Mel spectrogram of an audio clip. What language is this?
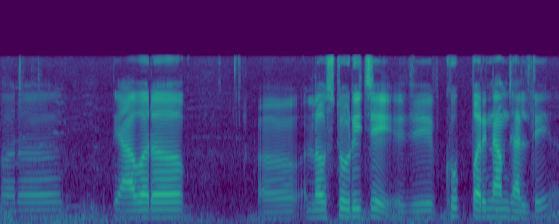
Marathi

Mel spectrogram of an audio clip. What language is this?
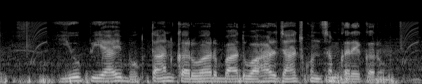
Magahi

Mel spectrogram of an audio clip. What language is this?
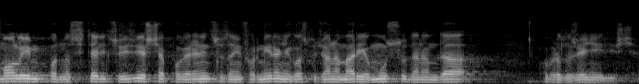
Croatian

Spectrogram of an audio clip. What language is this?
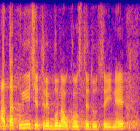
Polish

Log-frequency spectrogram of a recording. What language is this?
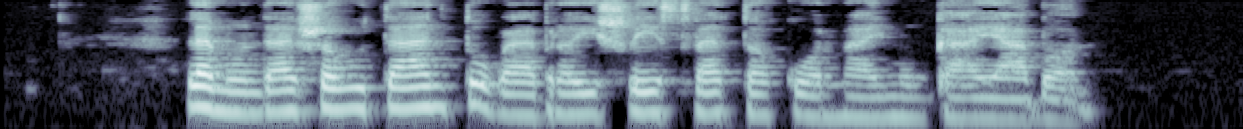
Hungarian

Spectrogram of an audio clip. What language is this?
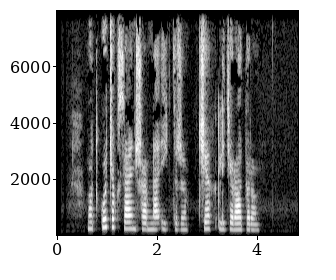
Mari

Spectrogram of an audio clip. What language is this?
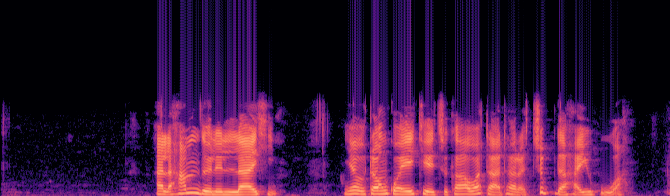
Hausa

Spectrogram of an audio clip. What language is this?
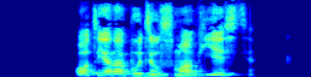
Belarusian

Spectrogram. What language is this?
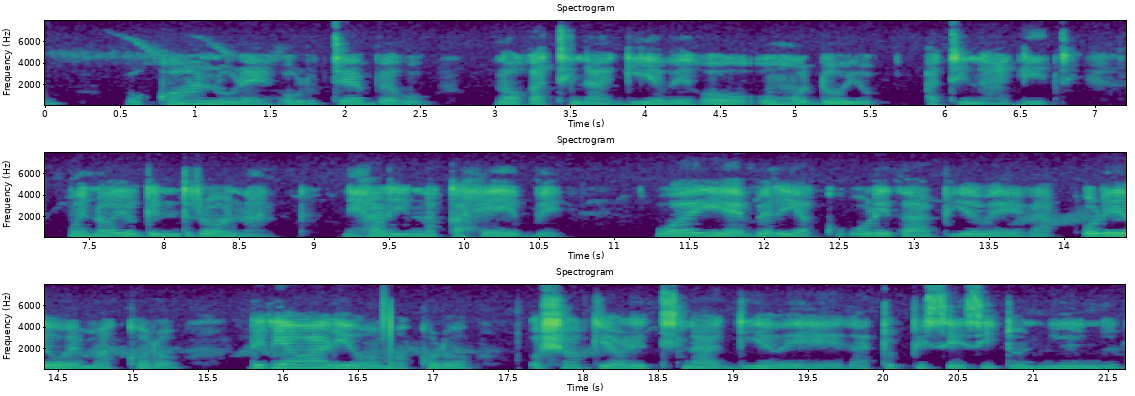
Kikuyu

